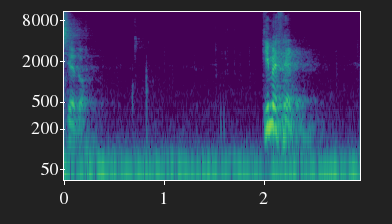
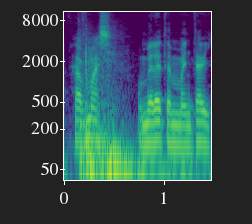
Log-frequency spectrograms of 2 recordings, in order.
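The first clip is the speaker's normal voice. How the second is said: ordinary delivery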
